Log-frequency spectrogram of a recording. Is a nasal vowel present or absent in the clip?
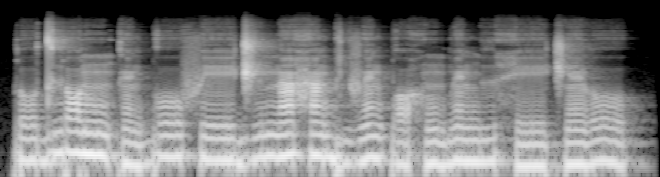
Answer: present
